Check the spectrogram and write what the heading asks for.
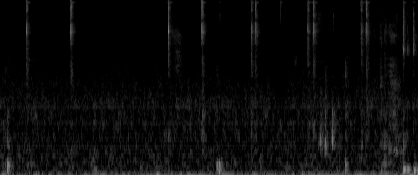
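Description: Faint, scattered computer mouse clicks, several single clicks spaced irregularly about a second apart, over near silence.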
